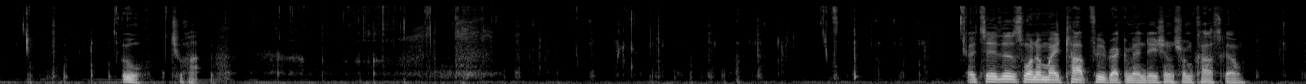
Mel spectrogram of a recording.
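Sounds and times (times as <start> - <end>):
person chewing crispy food: 0.0 - 9.9, 12.0 - 13.0.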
